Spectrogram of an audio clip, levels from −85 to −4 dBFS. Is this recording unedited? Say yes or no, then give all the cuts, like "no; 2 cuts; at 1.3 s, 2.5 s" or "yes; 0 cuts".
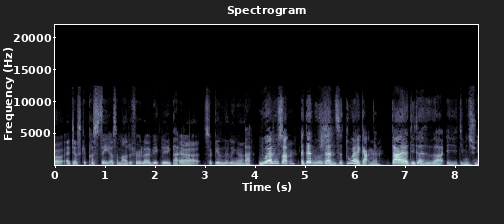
no; 1 cut; at 4.0 s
